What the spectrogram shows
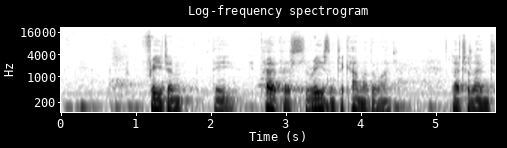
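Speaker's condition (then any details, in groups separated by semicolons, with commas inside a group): Parkinson's; Parkinson's exercise programmes, table tennis and snooker groups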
